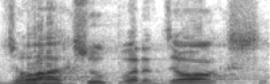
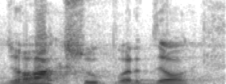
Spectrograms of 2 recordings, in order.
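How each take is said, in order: Both takes have the same delivery.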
